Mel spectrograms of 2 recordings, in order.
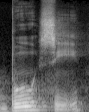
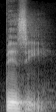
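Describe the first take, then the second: First: The first vowel sounds like 'oo'. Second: The first vowel sounds like 'ih'. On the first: The speaker calls it wrong. "It looks like bussy or boosie, but we don't say it that way" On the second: The speaker calls it right. "We say the letter U as I"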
